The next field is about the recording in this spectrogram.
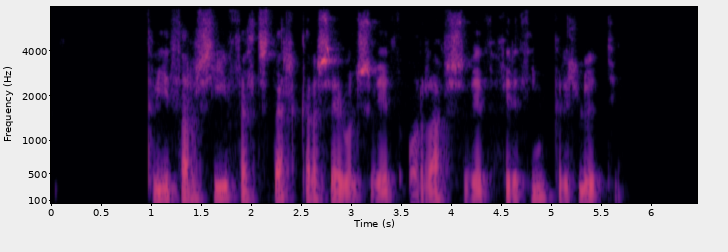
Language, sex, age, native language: Icelandic, male, 40-49, Icelandic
